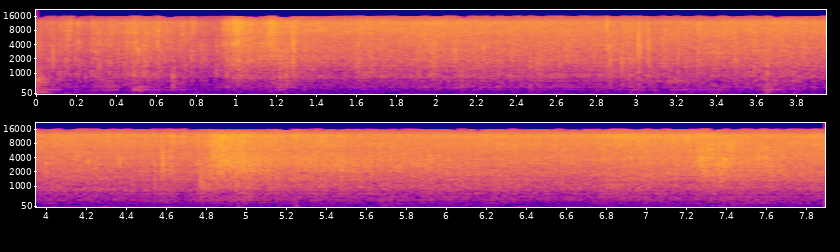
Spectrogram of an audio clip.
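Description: Salmon fillets frying in olive oil in a frying pan: a steady sizzle that flares up louder about a second in and again about five seconds in, as each fillet is turned over onto its flesh side.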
